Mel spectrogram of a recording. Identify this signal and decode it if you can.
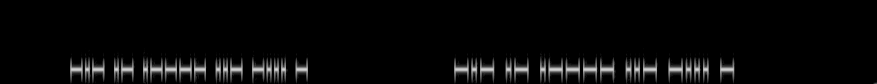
Morse code, heard as a keyed tone, about 33 wpm, 700 Hz. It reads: KA1UBT KA1UBT
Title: Speed Racing - USA 2x3 Call Signs 28wpm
